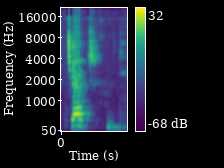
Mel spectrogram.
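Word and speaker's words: chew: में या शादी विवाह महोत्सव में या फिर चर्च या गिरजा घरों में लोग जाते हैं वहां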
